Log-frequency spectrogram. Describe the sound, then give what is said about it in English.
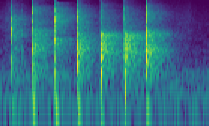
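Seven crisp hand claps in a steady, even rhythm, each one sharp and bright, fading out with a short ringing tail after the last clap. No talking. “And then I should insert a clapping thing.”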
